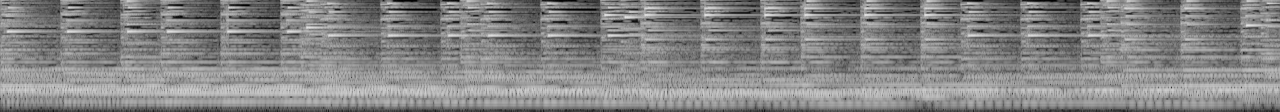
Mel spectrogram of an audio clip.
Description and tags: New Orchestra and pad time, theme "Old Time Radio Shows"
ambient, background, oldskool, orchestra, pad, radio, silence, strings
